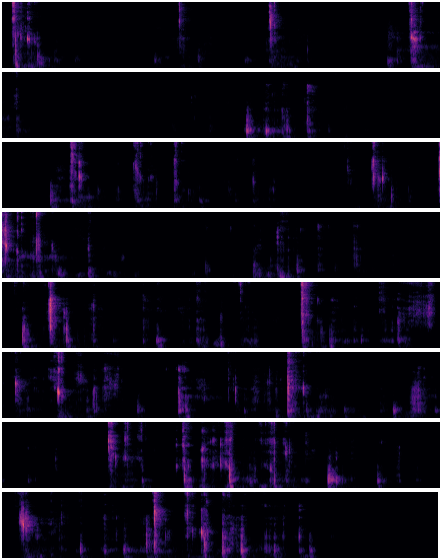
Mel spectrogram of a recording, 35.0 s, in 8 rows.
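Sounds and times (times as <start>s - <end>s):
person chewing banana: 0.1s - 0.6s, 1.6s - 3.1s, 3.9s - 4.7s, 6.2s - 7.8s, 9.2s - 11.6s, 12.2s - 14.2s, 15.2s - 16.8s, 17.6s - 34.0s.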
